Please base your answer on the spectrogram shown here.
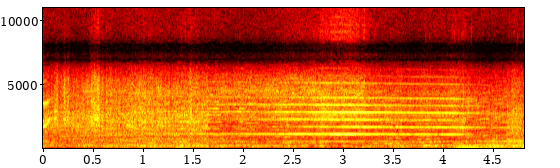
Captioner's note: siren wailing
